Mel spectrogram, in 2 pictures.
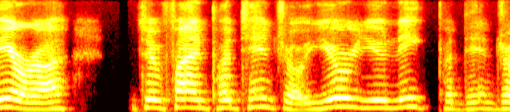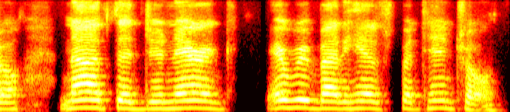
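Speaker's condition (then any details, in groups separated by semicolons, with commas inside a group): ALS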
